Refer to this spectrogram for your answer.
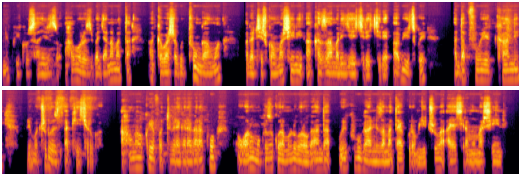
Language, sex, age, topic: Kinyarwanda, male, 18-24, finance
